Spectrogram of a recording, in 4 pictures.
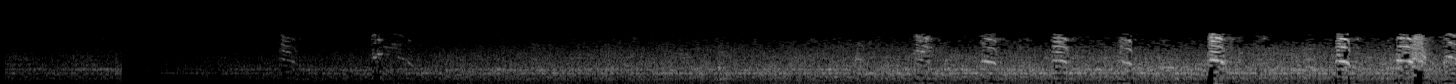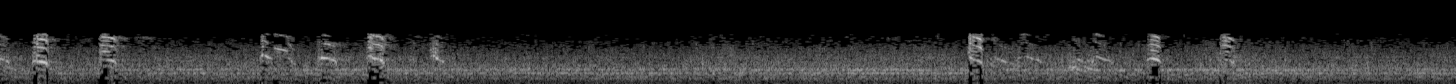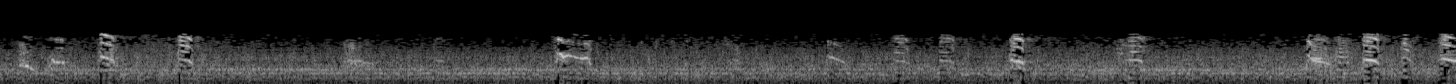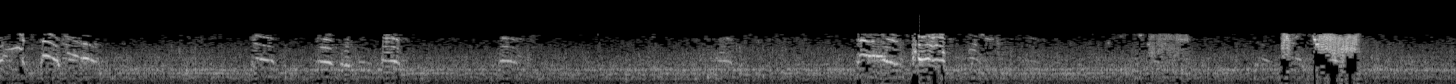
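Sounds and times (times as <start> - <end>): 
seagulls at a dock: 2.8 - 3.1, 3.7 - 4.2, 8.6 - 16.1, 17.2 - 19.1, 24.2 - 27.1, 29.3 - 31.2, 32.5 - 33.6, 34.6 - 35.2, 37.4 - 39.6, 40.2 - 40.8, 42.2 - 44.8, 46.2 - 47.8, 48.6 - 49.1, 50.8 - 51.2, 52.2 - 54.0, 54.8 - 57.4.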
